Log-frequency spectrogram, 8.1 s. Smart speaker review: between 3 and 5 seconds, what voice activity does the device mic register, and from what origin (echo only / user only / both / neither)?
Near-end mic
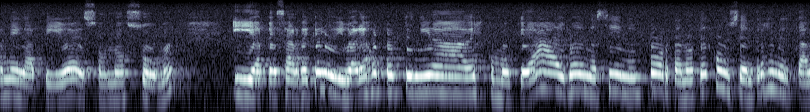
echo only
